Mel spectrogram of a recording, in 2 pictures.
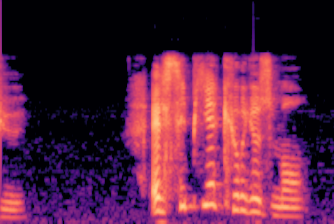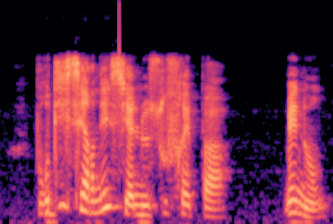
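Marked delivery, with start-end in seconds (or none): none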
